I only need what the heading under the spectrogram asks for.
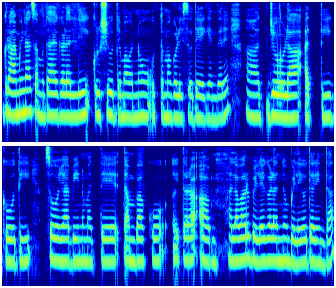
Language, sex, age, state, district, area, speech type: Kannada, female, 18-30, Karnataka, Tumkur, rural, spontaneous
